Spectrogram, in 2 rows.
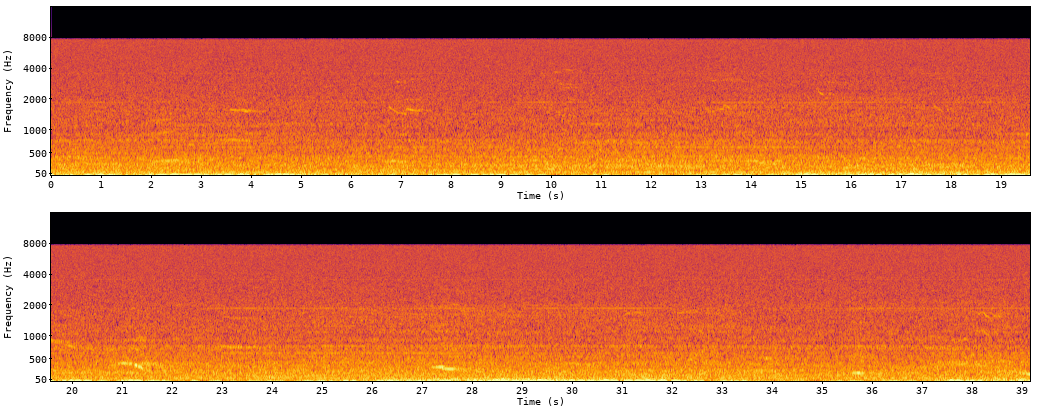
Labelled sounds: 3.6	4.0	humpback whale, 1.5 to 1.6 kHz
6.7	7.4	humpback whale, 1.4 to 1.7 kHz
13.3	13.6	humpback whale, 1.5 to 1.8 kHz
19.5	19.8	humpback whale, 0.83 to 0.96 kHz
38.1	38.4	humpback whale, 1.4 to 1.7 kHz

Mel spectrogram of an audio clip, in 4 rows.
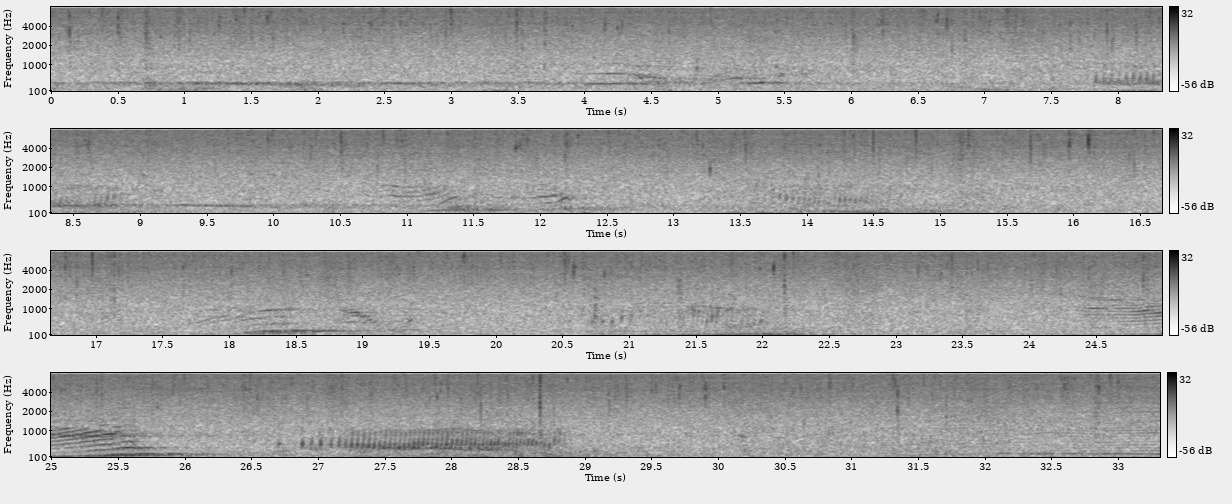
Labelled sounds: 18.2	18.5	humpback whale, 0.88 to 1.1 kHz
21.4	21.8	humpback whale, 0.88 to 1.1 kHz
24.5	25.5	humpback whale, 0.78 to 1.5 kHz

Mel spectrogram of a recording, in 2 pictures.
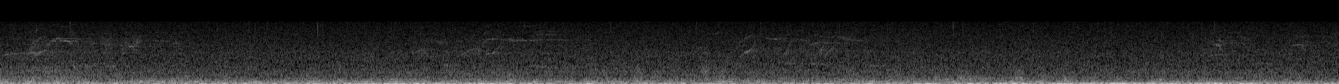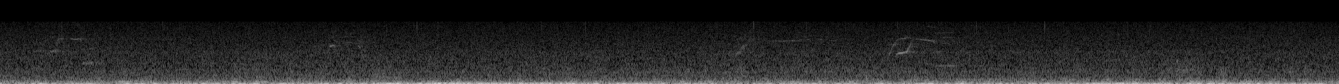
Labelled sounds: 0.0	1.4	killer whale, 0.74 to 5.1 kHz
4.6	5.6	killer whale, 1.5 to 6.1 kHz
8.0	8.6	killer whale, 0.97 to 4.5 kHz
22.2	22.9	killer whale, 0.90 to 6.0 kHz

